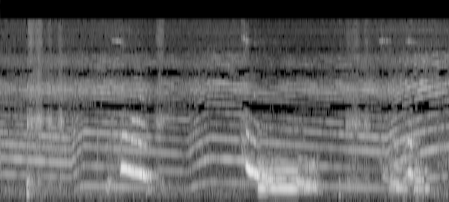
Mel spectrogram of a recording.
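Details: Female Rottweiler, normally very quiet, howls at a fire truck siren; several drawn-out howls, some sliding downward, others held and wavering, overlap a rising, steady electronic siren.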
